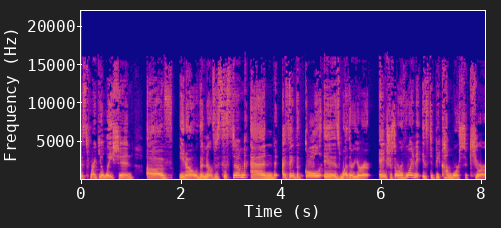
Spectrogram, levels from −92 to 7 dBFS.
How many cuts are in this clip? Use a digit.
2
